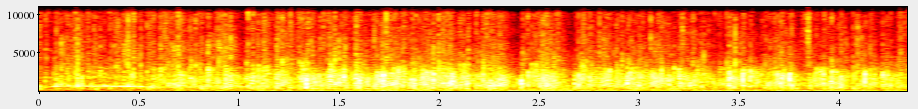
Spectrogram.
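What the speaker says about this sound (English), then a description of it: "Give them a big round of applause." Guests at an outdoor backyard town hall in Seattle clap for the hosts, a crowd applauding steadily at moderate distance that sounds somewhat faint and open-air.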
